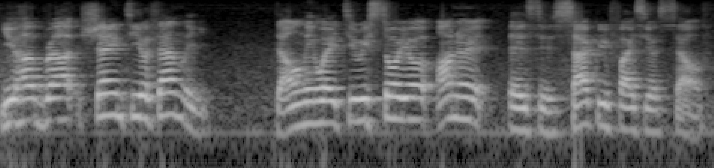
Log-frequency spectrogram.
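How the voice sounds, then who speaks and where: A man's voice: fairly high pitch, a little slow, roomy sound, highs cut off. A man voicing a pompous carrot emperor in an amateur puppet show. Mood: commanding. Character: stern, bossy male carrot emperor.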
